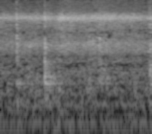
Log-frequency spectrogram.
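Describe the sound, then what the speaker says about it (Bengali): A small amount of garlic fries in oil for a salted hilsa curry, hissing steadily while a utensil stirs and scrapes the pan in a few quick strokes, close and loud. "রসুন দিয়ে দিলাম খুব সামান্য পরিমাণ, আবার ভালো করে একটু কষাই নিই।"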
